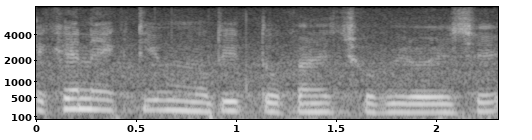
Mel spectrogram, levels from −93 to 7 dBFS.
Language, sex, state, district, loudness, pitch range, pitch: Bengali, female, West Bengal, North 24 Parganas, -14 LUFS, 180-215 Hz, 195 Hz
